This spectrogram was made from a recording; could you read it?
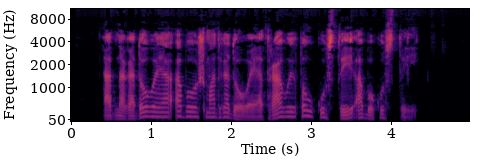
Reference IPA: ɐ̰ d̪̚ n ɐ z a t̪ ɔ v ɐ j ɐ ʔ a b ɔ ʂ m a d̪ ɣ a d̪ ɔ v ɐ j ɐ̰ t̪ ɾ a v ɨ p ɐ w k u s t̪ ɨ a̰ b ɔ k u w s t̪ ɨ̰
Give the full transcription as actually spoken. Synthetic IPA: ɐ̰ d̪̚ n ɐ ɣ a d̪ ɔ v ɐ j ɐ ʔ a b ɔ ʂ m a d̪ ɣ a d̪ ɔ v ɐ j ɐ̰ t̪ ɾ a v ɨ p ɐ w k u s t̪ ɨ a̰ b ɔ k u s t̪ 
